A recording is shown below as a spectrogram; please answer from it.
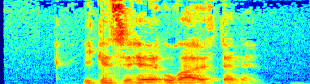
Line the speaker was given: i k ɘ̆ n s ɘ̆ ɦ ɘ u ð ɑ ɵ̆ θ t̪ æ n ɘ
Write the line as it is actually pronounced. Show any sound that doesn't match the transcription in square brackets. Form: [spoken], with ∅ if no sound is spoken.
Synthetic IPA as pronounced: i k ɘ̆ n s ɘ̆ ɦ ɘ u [ʁ] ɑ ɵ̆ θ t̪ æ n ɘ

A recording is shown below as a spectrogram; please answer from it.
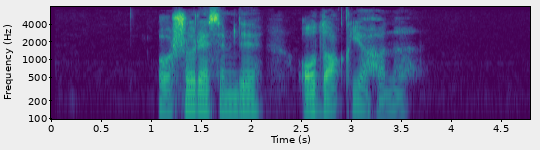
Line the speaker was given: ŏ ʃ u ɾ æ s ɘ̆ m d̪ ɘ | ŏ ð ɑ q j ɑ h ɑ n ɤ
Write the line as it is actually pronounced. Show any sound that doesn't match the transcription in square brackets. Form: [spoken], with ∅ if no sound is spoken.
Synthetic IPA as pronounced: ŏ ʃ [o] ɾ æ s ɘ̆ m d̪ ɘ | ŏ ð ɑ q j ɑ h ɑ n ɤ

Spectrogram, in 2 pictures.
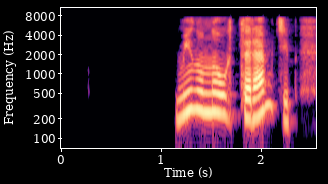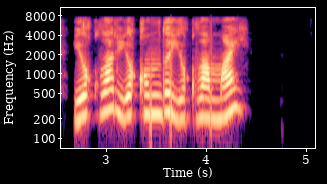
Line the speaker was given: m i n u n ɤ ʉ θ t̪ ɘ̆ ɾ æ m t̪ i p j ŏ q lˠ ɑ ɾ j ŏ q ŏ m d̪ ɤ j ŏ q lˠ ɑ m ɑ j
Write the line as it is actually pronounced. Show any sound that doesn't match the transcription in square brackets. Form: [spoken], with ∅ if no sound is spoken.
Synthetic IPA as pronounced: m i n u n ɤ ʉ θ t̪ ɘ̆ ɾ æ m t̪ i p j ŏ q lˠ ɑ ɾ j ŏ q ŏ m d̪ ɤ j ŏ q lˠ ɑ m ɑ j

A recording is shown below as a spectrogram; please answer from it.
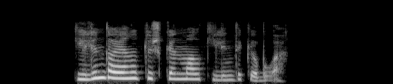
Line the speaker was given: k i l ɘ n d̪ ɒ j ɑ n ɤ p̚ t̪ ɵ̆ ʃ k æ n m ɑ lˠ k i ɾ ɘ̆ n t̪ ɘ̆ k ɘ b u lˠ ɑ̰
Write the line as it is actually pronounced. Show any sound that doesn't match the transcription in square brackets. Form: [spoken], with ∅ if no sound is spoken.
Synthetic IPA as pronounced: k i l ɘ n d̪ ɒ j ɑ n ɤ p̚ t̪ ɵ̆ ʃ k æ n m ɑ lˠ k i [l] ɘ̆ n [d̪] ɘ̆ k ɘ b u lˠ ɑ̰

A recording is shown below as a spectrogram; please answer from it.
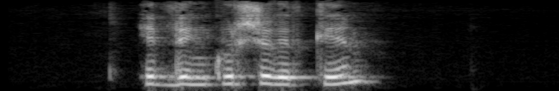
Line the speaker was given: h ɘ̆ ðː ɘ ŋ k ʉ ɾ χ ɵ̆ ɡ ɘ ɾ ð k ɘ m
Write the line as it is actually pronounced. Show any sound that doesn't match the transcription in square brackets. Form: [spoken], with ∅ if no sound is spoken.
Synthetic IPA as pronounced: h ɘ̆ ðː ɘ ŋ k ʉ ɾ [ʃ] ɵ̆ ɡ ɘ [∅] ð k ɘ m

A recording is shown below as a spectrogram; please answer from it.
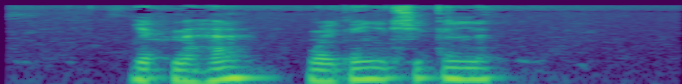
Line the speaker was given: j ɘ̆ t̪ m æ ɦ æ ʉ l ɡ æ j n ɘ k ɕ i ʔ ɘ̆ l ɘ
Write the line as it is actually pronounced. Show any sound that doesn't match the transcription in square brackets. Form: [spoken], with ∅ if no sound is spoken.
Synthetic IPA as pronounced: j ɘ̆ t̪ m æ ɦ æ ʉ l ɡ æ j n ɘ k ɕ i [k] ɘ̆ [lː] ɘ

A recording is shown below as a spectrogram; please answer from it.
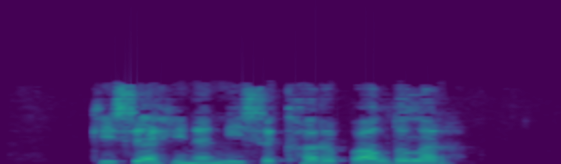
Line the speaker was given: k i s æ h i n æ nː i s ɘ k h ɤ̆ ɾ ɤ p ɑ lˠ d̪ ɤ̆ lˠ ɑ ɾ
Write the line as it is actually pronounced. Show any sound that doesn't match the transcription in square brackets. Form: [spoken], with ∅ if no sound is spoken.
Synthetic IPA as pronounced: k i s æ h i n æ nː i s ɘ k h ɤ̆ ɾ ɤ p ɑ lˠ d̪ ɤ̆ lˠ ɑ ɾ

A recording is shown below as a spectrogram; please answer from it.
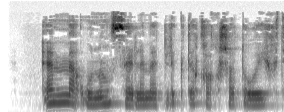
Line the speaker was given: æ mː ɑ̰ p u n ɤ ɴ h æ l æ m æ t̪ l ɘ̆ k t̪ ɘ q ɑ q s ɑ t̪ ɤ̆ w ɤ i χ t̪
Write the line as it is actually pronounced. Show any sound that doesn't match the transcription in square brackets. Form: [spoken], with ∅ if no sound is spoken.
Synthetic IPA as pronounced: æ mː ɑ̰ [ʔ] u n ɤ ɴ [s] æ l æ m æ t̪ l ɘ̆ k t̪ ɘ q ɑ q [ʃ] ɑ t̪ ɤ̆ w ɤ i χ t̪

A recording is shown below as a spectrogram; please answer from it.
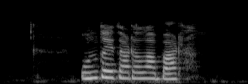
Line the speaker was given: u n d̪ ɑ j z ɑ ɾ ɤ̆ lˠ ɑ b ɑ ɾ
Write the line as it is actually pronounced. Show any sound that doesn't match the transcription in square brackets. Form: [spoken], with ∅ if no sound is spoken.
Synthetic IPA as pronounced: u n d̪ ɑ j [ð] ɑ ɾ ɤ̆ lˠ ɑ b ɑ ɾ

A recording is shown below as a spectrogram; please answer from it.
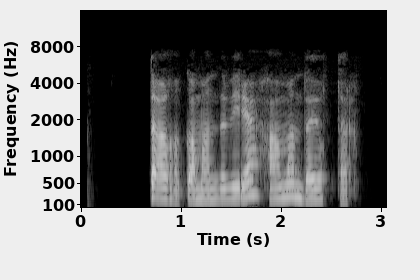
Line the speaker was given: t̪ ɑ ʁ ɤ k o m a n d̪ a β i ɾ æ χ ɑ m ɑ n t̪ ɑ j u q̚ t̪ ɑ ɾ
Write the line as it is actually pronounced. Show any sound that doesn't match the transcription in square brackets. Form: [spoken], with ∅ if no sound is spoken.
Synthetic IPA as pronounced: t̪ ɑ ʁ ɤ k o m a n d̪ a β i ɾ æ [h] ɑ m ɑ n [d̪] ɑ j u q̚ t̪ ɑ ɾ

